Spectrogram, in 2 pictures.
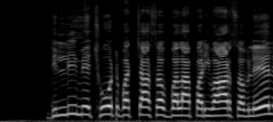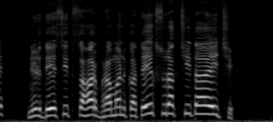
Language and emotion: Maithili, fearful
